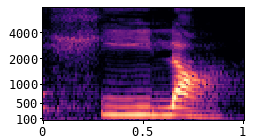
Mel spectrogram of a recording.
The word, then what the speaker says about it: शीला: शीला, शीला यानी बड़ी जो ई है वो देर तक उसकी ध्वनि निकल रही है।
